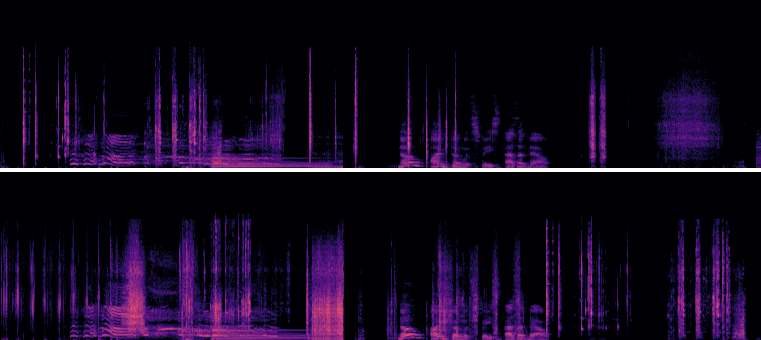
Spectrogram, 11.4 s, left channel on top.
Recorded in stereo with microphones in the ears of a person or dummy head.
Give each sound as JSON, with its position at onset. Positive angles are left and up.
{"t": 1.0, "sound": "laughter", "side_deg": 10, "distance_m": 0.8}
{"t": 3.2, "sound": "a guitar", "side_deg": -30, "distance_m": 2.5}
{"t": 6.0, "sound": "a woman speaking", "side_deg": -45, "distance_m": 1.2}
